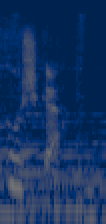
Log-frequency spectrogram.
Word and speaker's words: Ushka: Very different bands, but uh yeah, in English name is pronounced Oka. Oshka Oshka is so it's Ushka.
